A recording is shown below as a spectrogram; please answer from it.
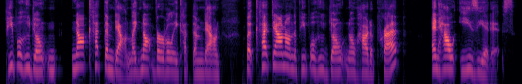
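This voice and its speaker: A woman's voice: mid-range voice, bright, forceful tone, smooth, no room sound, studio quality. A woman hosting a casual live stream from her home, chatting and reading viewer comments aloud. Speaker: livestream host.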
